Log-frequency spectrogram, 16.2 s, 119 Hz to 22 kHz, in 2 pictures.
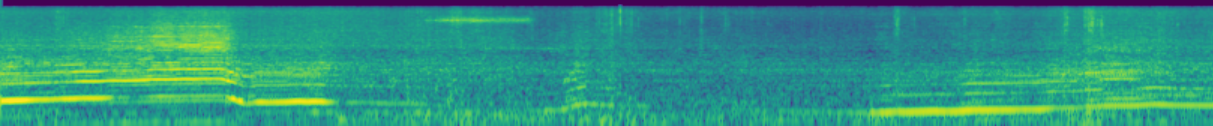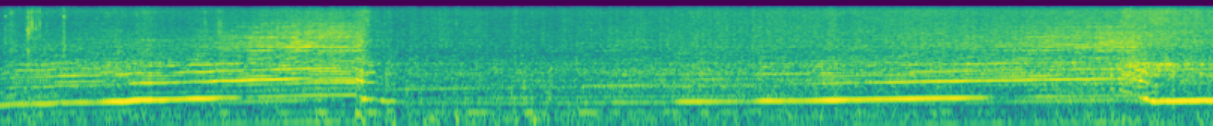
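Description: Porsche 911 GT3 RS flat-six engine driven hard on track. It revs up and shifts up about a second and a half in, then eases off with a short rev blip for a downshift around four seconds in. From about six seconds in it pulls hard again, rising in pitch, with quick upshifts about ten and fifteen and a half seconds in.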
